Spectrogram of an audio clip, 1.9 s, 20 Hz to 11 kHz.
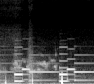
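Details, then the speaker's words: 2013 Ford F150 after ignition switch replacement: crisp repeating key-in chime with sharp taps, steady; works now but a loose key cylinder often stops it working until tapped, possibly another electrical issue. "right now it works you can hear the chime but a lot of time there's so much play in this thing when I put my key and it won't work"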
